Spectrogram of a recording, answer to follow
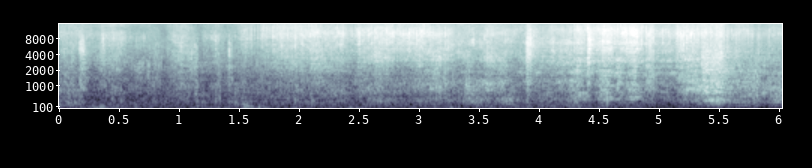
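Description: Water from a garden hose's pistol-grip spray nozzle hissing and spattering against a car's body and glass, getting louder in the second half.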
